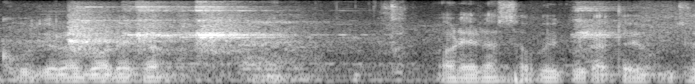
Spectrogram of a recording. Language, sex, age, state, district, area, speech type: Nepali, male, 30-45, West Bengal, Darjeeling, rural, spontaneous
